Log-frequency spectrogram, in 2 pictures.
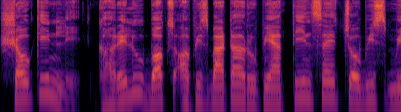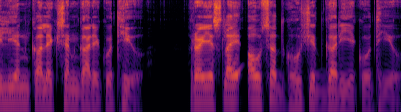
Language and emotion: Nepali, neutral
